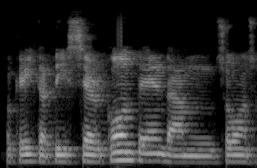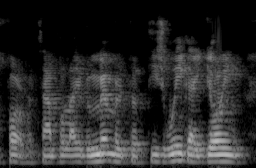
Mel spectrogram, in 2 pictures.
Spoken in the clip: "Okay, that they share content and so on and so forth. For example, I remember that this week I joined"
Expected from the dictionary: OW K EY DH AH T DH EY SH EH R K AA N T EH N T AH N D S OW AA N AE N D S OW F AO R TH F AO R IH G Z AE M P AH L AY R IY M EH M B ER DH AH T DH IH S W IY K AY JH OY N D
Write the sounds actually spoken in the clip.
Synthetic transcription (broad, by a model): OW K EY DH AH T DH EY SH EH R K AA N T EH N T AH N S OW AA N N S OW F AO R T F AO R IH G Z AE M P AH L AY R IY M EH M B ER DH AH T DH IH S W IY K AY JH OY N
